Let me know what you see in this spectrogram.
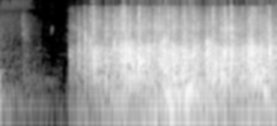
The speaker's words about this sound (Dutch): Oh, dankjewel. een applaus voor u. Ja, welkom.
